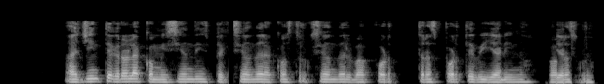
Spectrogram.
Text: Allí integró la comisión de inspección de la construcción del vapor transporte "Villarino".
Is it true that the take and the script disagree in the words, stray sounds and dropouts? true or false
true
